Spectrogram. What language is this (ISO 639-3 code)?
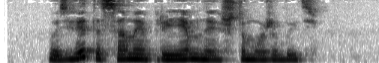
bel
